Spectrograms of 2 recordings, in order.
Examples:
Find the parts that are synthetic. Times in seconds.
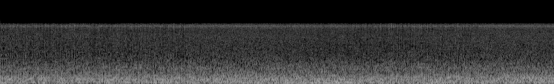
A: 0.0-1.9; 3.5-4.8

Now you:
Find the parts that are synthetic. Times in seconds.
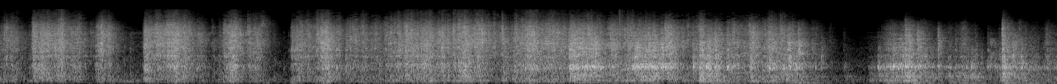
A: 0.0-10.6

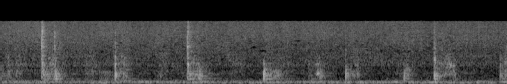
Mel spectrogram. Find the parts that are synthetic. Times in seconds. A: 1.5-2.7; 3.9-5.1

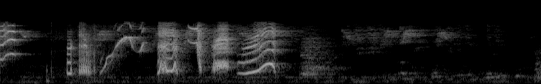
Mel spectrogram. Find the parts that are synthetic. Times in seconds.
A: 0.0-5.4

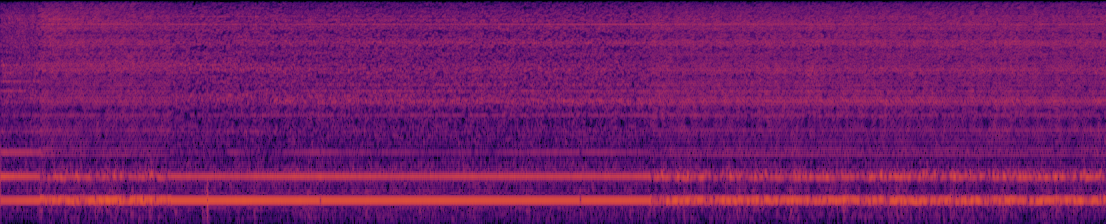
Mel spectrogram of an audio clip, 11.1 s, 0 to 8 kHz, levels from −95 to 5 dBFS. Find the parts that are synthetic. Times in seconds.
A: 0.4-1.7; 6.5-11.1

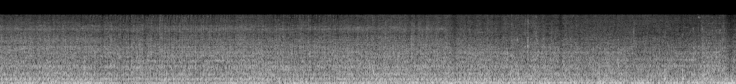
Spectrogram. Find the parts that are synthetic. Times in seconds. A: 0.9-2.3; 2.7-3.4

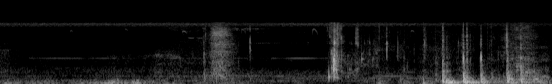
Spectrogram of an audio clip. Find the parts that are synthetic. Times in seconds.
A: none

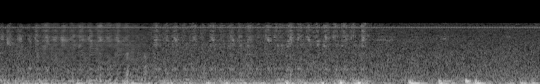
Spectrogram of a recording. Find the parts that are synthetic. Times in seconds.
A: 0.4-1.5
